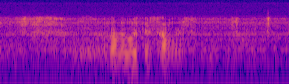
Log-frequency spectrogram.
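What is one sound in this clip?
A man speaks briefly over a radio link.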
